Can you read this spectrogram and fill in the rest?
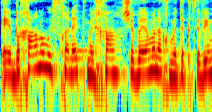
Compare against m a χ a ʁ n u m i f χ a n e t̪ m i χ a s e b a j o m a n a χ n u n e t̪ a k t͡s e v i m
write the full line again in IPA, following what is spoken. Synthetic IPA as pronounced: b a χ a ʁ n u m i f χ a n e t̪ m i χ a ʃ e b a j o m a n a χ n u m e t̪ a k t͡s e v i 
